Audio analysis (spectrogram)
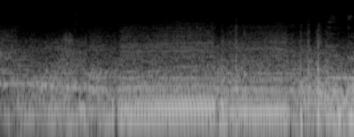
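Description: Supercar race cars at Mosport racing through a double right-hand corner, a continuous dense engine roar with shifting pitch as cars accelerate and pass, loud and steady throughout.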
